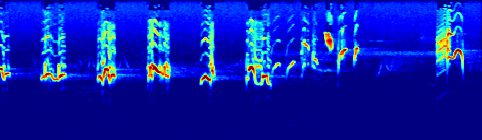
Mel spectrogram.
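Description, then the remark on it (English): A songbird sings a lively, varied song of whistled, warbling phrases in quick bursts, clear, with short pauses between notes and no other sounds around it. “Nothing will bring wondrous songbirds to your yard faster than a ready supply of water.”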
